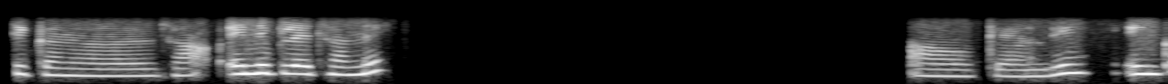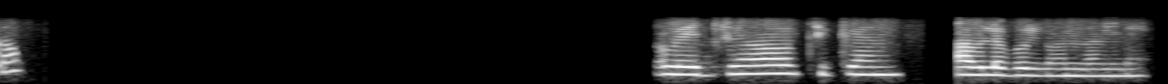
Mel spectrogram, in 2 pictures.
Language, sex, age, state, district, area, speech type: Telugu, female, 18-30, Telangana, Adilabad, urban, conversation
